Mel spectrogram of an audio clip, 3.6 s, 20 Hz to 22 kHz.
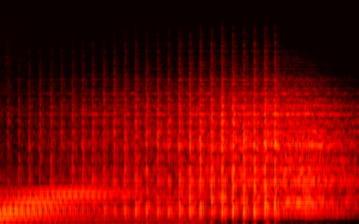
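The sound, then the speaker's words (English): Fireworks crackle in a rapid, quickening string of sharp bangs over a dense roaring background, building to a loud climax before ending abruptly with a fading echo. “In 2010 in the Philippines, it took just 17 seconds to launch nearly 126,000 rockets.”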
